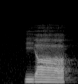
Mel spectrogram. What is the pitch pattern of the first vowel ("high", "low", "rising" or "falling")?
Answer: low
